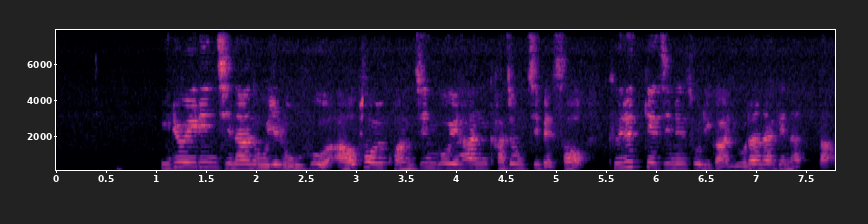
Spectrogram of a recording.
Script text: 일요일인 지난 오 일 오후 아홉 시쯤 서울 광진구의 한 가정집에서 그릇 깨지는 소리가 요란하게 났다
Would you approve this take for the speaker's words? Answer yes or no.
no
